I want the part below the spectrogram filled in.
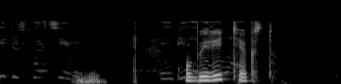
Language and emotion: Russian, neutral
